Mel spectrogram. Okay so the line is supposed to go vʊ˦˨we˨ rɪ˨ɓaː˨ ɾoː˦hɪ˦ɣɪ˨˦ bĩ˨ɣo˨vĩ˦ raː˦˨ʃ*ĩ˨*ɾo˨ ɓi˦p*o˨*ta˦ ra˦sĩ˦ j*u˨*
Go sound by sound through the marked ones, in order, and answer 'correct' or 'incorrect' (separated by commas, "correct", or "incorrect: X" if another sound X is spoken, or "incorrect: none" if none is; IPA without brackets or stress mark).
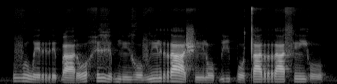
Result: correct, correct, incorrect: o˨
